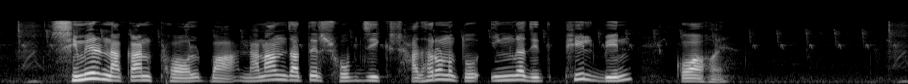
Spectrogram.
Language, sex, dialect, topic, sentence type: Bengali, male, Rajbangshi, agriculture, statement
